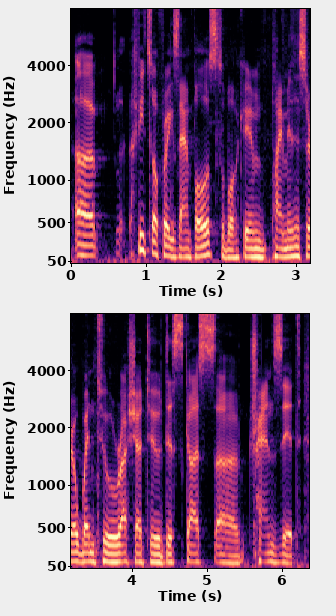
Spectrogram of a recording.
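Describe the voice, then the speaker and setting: Low-voiced male news host. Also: steady tone, measured pace, a bit bright. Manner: hesitant, fillers and restarts when asking questions. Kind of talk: scripted intro then interview questions.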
